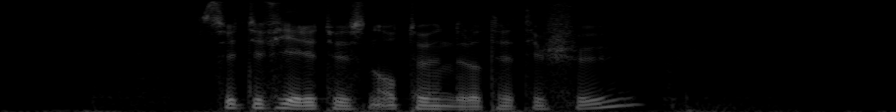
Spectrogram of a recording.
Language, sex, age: Norwegian, male, 52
